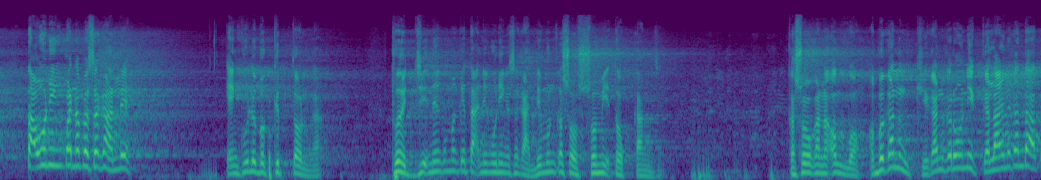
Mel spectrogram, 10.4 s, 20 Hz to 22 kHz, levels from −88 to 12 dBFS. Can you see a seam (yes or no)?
no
